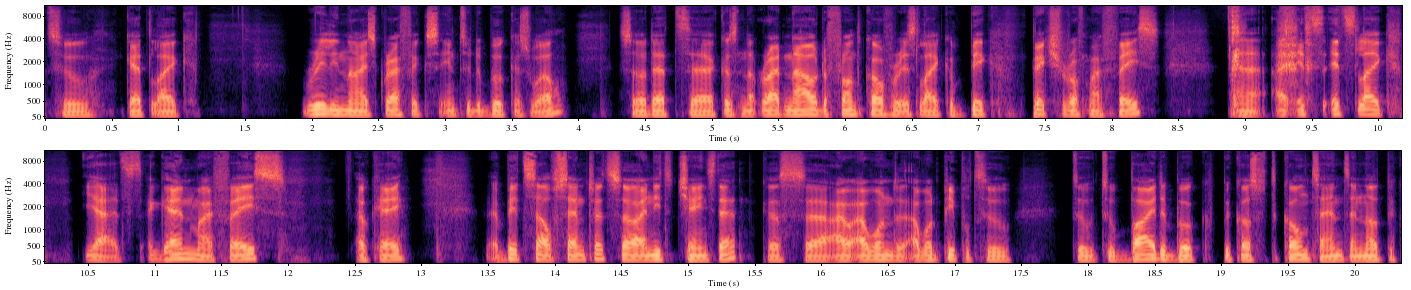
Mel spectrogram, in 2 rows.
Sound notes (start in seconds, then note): 8.8 chuckles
